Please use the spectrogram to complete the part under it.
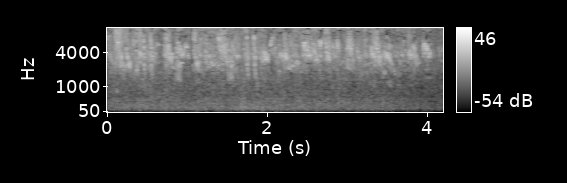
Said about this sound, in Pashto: خو سږ کال د خلکو ترغاک د مرغانو شور پکې زیات دی.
